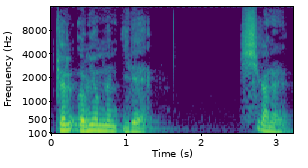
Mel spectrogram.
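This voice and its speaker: Older male pastor for a church sermon; dark, husky voice, loud urging that drops to near-whispers. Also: on the high side, unhurried. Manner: shifts from loud emphatic exhortation to soft, near-whispered asides. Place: church sanctuary.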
